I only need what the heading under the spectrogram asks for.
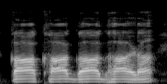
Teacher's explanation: तो क वर्ग आपका कंठ से बोला जाता है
